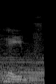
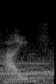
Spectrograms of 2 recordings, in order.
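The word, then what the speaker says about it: Heide: i just don't know so he pronounced it hades tower i'd actually pronounce it hides and it's the opposite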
